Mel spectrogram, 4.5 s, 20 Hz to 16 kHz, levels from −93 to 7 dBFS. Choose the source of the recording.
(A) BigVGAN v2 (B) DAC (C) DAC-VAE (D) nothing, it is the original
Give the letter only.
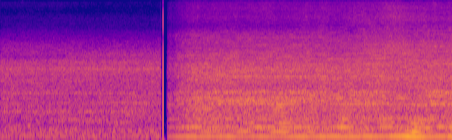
D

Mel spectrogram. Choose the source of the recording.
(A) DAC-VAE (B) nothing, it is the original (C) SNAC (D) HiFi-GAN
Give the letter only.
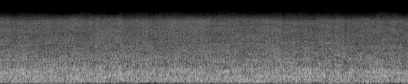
C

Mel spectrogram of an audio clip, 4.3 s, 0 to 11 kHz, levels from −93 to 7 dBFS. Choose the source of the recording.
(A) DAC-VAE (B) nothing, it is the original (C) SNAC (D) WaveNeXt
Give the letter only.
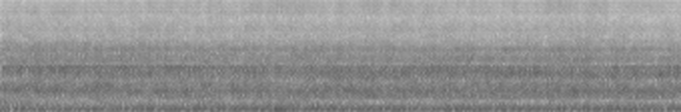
D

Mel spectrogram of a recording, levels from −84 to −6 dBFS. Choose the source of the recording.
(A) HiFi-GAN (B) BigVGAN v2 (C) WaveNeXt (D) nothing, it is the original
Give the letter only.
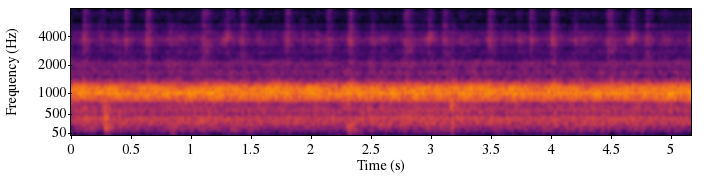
C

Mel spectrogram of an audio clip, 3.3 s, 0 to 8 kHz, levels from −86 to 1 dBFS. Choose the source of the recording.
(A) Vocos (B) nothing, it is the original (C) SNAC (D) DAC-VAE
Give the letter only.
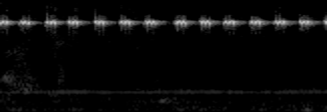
B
